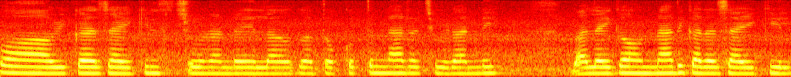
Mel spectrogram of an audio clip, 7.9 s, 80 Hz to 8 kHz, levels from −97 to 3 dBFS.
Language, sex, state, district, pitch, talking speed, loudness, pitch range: Telugu, female, Andhra Pradesh, Chittoor, 235 Hz, 90 wpm, -16 LUFS, 230-240 Hz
